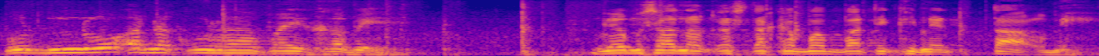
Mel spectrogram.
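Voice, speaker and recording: A man's voice: fairly high pitch, lively intonation, moderate pace, a little hiss or hum, lightly acted. Stern, proud poor father, slightly distant man acting. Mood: stern, offended. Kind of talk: Ilocano romantic radio drama acting.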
